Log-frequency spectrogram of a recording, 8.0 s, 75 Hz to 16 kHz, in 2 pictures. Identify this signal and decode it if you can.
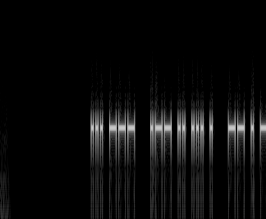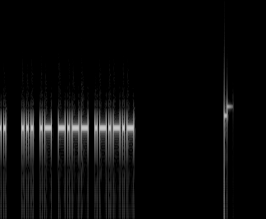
Morse code, heard as a keyed tone, about 36 wpm, 700 Hz. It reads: SO WISE MEN SAY.
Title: Sentences from Top 1600 Words 35wpm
